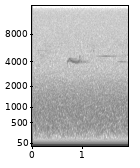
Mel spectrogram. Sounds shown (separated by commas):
unidentified sound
